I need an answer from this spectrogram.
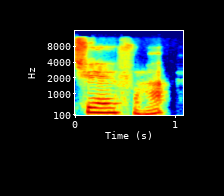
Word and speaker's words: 缺乏: Jadi tadi huruf C, begitu teman-teman tambahin satu garis di atas, dia bacanya fa yang artinya kekurangan.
